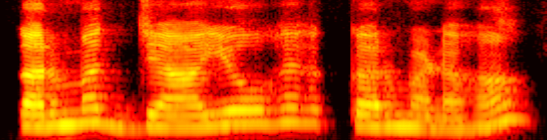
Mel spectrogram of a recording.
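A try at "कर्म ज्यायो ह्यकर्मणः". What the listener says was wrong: He akarmanaha will become hyakarmanaha. Karma jyayo hyakarmanaha.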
